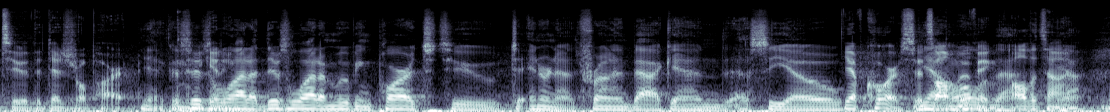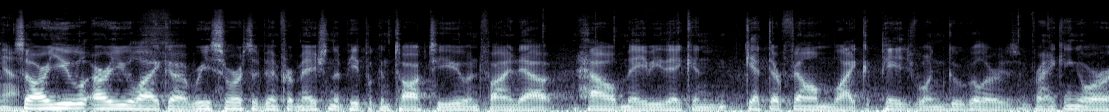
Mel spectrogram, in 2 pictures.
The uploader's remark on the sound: Join VoiceAmerica as we Broadcast LIVE form the American Film Market! Over 8,000 industry leaders converge in Santa Monica for eight days of deal-making, screenings, seminars, networking and parties.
